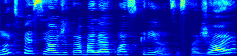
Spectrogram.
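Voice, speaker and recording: A woman speaks in a warm tone at a high pitch. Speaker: educator presenting homeschool materials. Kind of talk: live stream lecture. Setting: live stream. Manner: warm, conversational.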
